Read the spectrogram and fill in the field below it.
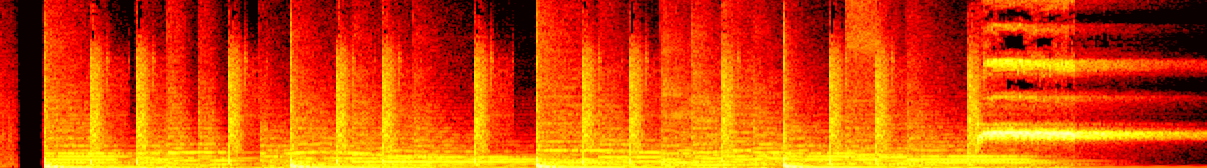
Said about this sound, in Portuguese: Roda a vinheta!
